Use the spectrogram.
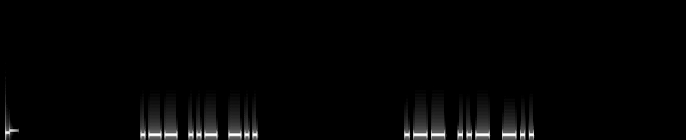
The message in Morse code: WUD WUD

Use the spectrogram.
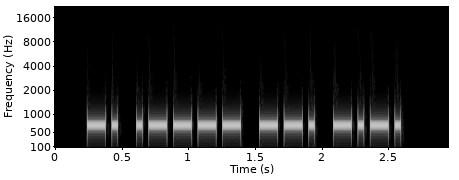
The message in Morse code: N1GC

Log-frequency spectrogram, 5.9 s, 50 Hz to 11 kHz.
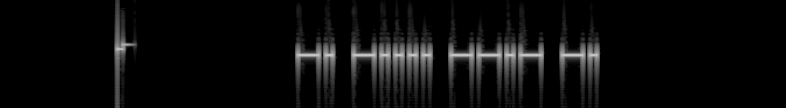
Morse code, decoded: N6QN

